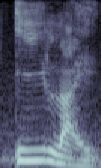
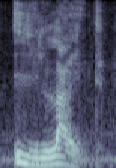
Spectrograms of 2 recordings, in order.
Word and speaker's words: Elite: catcher for the Baltimore Elite giant spell Elite pronounce e Light yeah you make those negro mad if you call them the elite Giants here's a young Campanella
